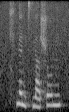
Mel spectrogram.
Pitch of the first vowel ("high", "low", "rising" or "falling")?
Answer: falling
